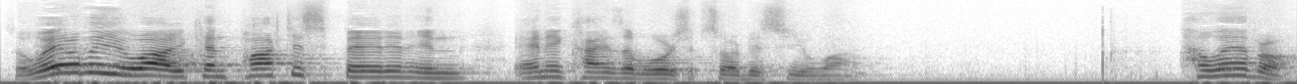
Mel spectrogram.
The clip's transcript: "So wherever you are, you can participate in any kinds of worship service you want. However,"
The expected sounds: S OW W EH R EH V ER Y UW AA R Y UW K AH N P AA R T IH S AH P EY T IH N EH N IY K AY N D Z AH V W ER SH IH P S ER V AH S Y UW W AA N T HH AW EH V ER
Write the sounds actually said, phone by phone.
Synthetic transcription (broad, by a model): S OW W EH R EH V ER Y UW AA R Y UW K AH N P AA R T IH S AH P EY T IH N EH N IY K AY N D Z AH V W ER SH IH P S ER V AH S Y UW W AA N T HH AW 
